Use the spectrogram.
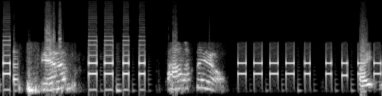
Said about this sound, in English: Somebody is playing with the phone and trying to dial it.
